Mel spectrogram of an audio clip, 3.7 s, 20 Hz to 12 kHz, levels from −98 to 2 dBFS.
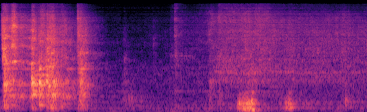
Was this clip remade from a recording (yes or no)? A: yes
